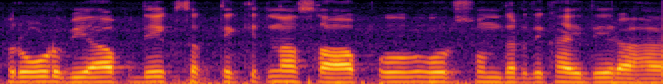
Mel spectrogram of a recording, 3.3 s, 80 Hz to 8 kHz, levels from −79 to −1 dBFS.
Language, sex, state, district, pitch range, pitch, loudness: Hindi, female, Haryana, Jhajjar, 160-175 Hz, 170 Hz, -16 LUFS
